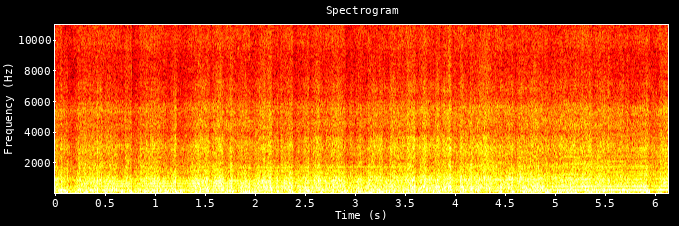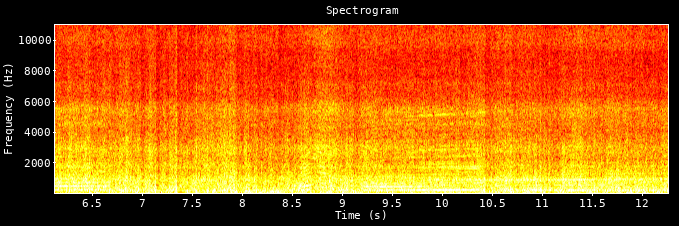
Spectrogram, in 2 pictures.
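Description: A motorcycle engine hums steadily close by as the bike rides along.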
